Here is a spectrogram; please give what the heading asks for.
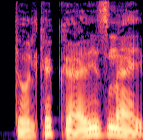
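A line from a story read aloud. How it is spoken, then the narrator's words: Giggling. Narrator (Russian): хихикнул Метцев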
